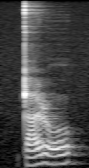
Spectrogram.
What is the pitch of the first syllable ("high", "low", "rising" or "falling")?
rising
